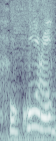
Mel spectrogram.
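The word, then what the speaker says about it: Fukuro (梟): Que Fukuro, búho, se pronuncia como O al final de la larga, en lugar de la O. Corta palabra de Fukuro, que es bolsa.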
